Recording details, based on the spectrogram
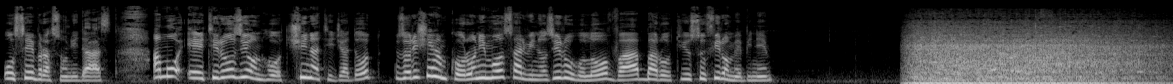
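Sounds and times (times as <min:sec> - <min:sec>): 
speech: 0:00.0 - 0:07.8
broadband road noise: 0:09.0 - 0:11.7
heavy freight truck engine roaring through a street: 0:09.0 - 0:11.7.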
